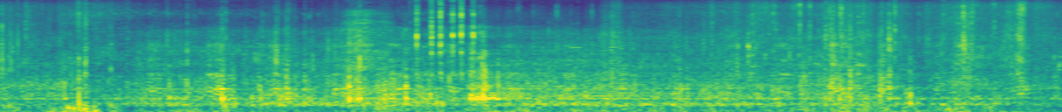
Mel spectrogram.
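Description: Mountain bike rolling along a dirt singletrack: continuous tyre noise on dirt and stones, with rattles and knocks from the bike over bumps.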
